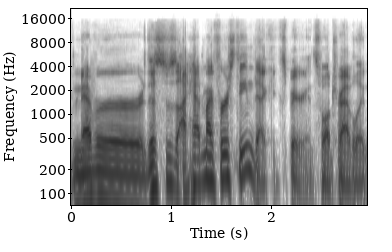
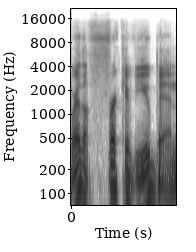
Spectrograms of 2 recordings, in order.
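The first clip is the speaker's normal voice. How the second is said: mock incredulous, disbelieving, teasing tone. Retelling what the other speaker said at the airport: imitating a friend's incredulous delivery. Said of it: "delivery in your voice that was like".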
